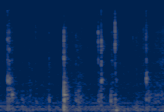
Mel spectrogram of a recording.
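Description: Light, irregular clicks and snaps, about five in two seconds, from a loom hook and rubber loom bands against the plastic pegs of a Rainbow Loom as the bands are looped up.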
